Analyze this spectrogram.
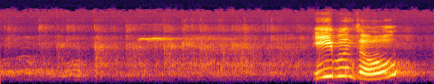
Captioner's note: audience applauding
